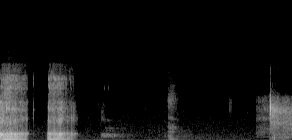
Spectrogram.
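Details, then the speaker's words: Dog: two harsh, forceful hacking coughs, then a few weaker wheezy coughs. "alright more coughing and hacking my god Momo don't die here"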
